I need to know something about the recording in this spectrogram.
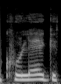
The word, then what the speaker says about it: collègue: Le son je donc collège devient. Collègue quand on rajoute un U entre G et E.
